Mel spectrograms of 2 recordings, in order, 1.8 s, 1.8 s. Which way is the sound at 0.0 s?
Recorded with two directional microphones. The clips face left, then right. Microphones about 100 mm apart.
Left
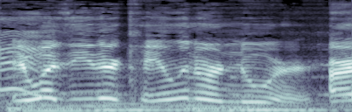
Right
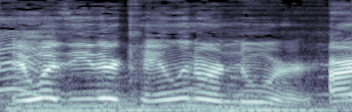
5° right (ahead or behind).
